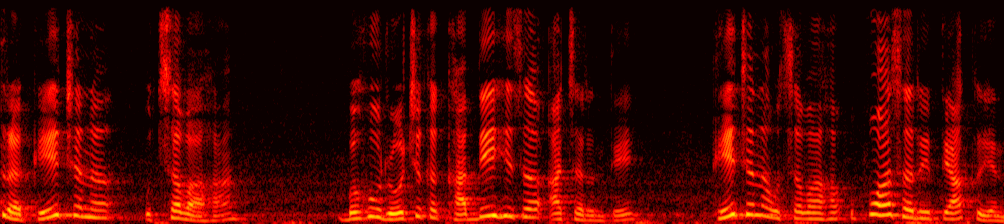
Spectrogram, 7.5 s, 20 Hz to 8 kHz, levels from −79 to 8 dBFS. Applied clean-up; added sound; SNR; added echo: none; none; none; none.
